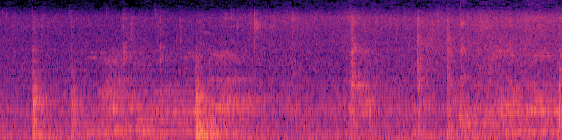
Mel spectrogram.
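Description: Thick lentil paste is stirred and roasted in a pan for paruppu usili, giving soft scraping and stirring clatter with a few sharper knocks over a steady low sizzle, close and moderately loud.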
